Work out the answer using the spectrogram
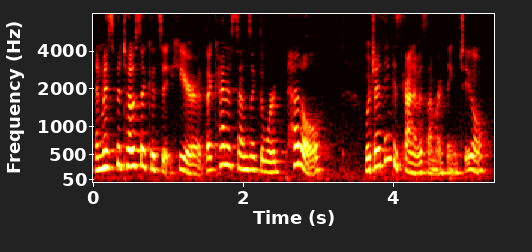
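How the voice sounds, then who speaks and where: A woman's voice: fairly high pitch, sing-song, brisk, creaky, darkish tone. A woman voicing a friendly, chatty, earnest schoolgirl from a children's storybook.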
